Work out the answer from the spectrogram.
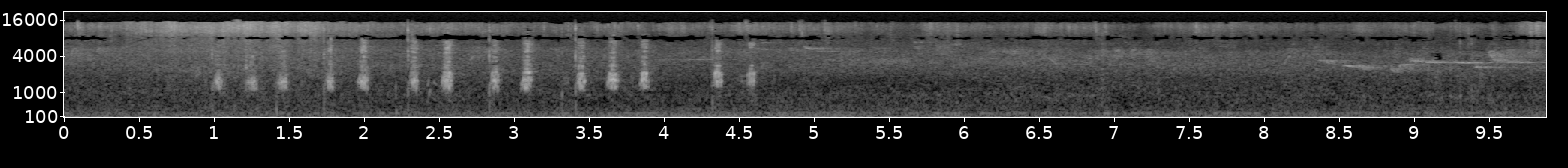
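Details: A duck on a pond on a warm, breezy summer day, where the ducks were curiously exploring path edges and bushes. A rapid, evenly spaced run of about a dozen quacks lasts three and a half seconds, then quiet with low background rumble.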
